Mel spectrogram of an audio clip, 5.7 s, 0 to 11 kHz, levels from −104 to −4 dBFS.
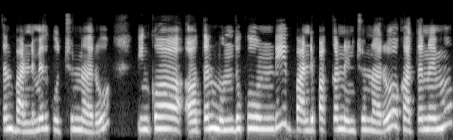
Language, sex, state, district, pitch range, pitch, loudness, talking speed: Telugu, female, Andhra Pradesh, Chittoor, 245-275 Hz, 260 Hz, -14 LUFS, 150 wpm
